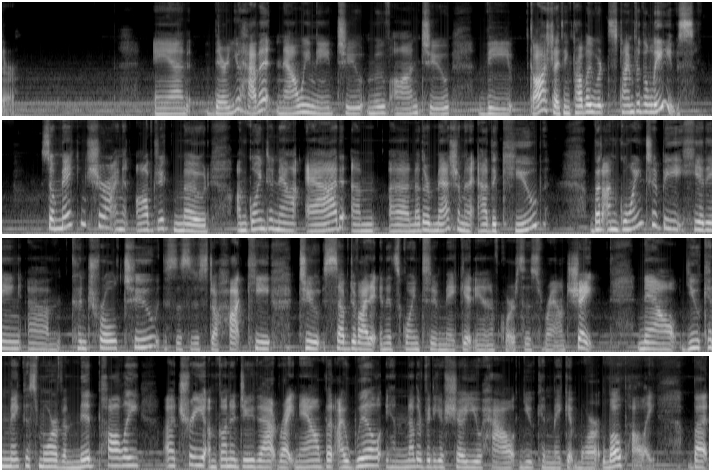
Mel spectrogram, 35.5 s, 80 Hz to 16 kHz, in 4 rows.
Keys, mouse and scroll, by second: 0.5 click, 1.8 click, 2.2 middle click, 2.7 scroll down 1, 2.9 middle click, 5.0 click, 8.0 alt+z, 8.4 middle click, 9.0 click, 9.6 shift+a, 13.1 middle click, 17.8 ctrl+2, 19.3-20.0 scroll up 2, 20.0 scroll down 1, 22.1-22.4 scroll down 1, 25.0 click, 27.9 click, 29.0 middle click, 30.3 click, 31.4 middle click, 31.9 shift+middle click, 32.2 scroll up 2, 33.4 middle click, 34.0 middle click, 34.2 scroll down 1, 34.4 scroll up 1, 35.1 click.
